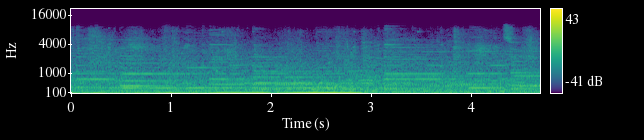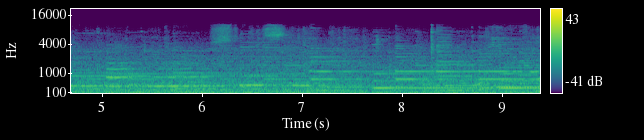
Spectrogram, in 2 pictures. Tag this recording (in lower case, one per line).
music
